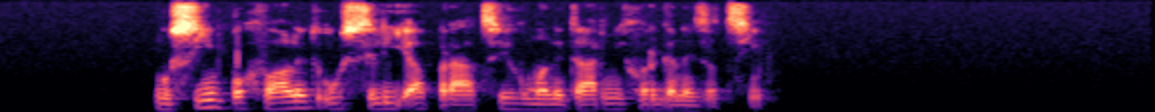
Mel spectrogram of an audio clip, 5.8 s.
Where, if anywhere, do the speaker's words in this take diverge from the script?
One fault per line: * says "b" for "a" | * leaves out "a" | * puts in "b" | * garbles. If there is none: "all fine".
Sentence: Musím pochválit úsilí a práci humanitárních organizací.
all fine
